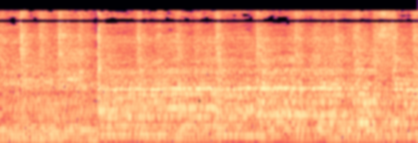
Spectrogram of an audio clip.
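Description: Live acoustic folk music: strummed acoustic guitars under singing voices, with long held notes from about a second in.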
